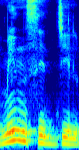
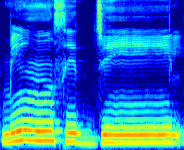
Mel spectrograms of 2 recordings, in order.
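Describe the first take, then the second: First: মিন সিজ্জিল short, clear n, no hum; missing ghunnah. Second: Slow মি held as a nasal hum, long সিজ্জিল; ghunnah. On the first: Teacher showing most people's mistake, clipped মিন. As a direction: say মিন quickly without nasal hold. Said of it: "অধিকাংশ লোক যে ভুলটি করে". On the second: Teacher showing the rule, nasalised মি. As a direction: hum মি through the nose, then stretch সিজ্জিল. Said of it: "নাকের ভিতর নিয়ে গুণনা করতে হবে". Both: Shown as a demonstration.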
